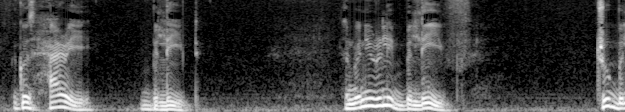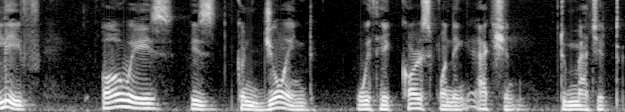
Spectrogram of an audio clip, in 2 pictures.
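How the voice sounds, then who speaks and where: Husky, mellow male storytelling teacher. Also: on the low side. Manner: informal, playful, acting out dialogue, checking in with listeners. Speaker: Buddhist teacher giving a talk. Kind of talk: animated storytelling Dharma talk to a live group.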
